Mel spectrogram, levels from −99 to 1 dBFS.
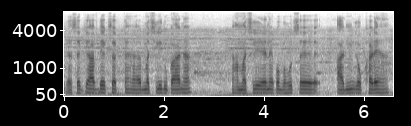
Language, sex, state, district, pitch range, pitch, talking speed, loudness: Hindi, male, Chhattisgarh, Kabirdham, 120-130 Hz, 125 Hz, 175 wpm, -29 LUFS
